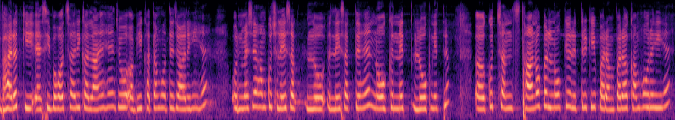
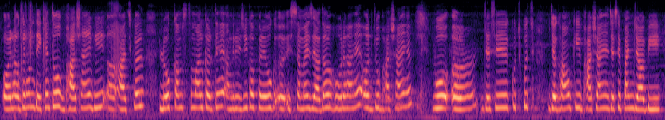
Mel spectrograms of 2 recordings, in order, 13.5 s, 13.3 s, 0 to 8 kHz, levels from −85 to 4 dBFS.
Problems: background sounds at intervals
